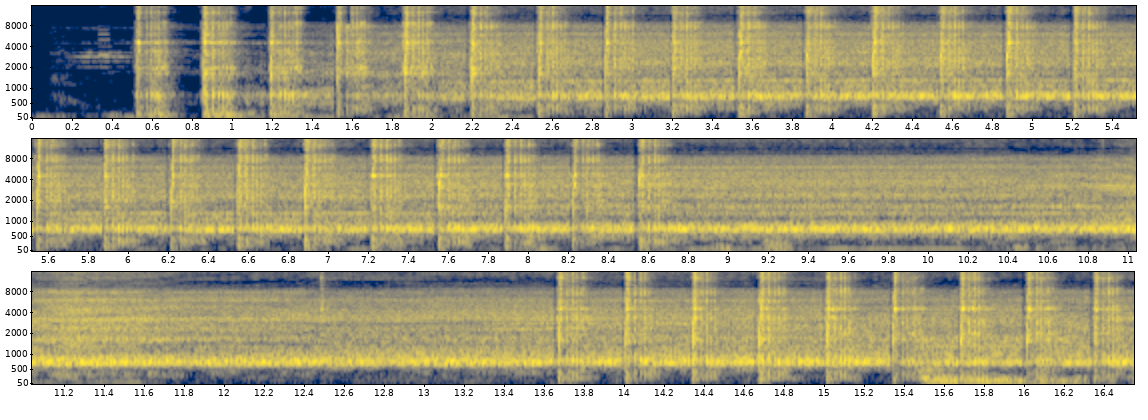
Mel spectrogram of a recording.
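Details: Shockwave therapy device for physiotherapy and ED therapy in operation: rapid, steady clicking pulses, about three per second, over a continuous hum.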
